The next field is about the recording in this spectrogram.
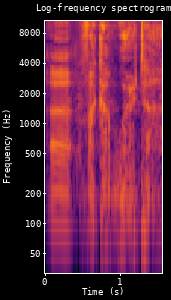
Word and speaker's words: Vaca Muerta: How do you pronounce that? – What is it? Vaca Muerta.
